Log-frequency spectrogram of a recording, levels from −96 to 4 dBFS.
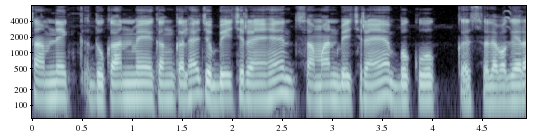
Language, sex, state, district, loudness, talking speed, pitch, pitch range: Hindi, male, West Bengal, Alipurduar, -15 LUFS, 230 wpm, 130 Hz, 125-140 Hz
